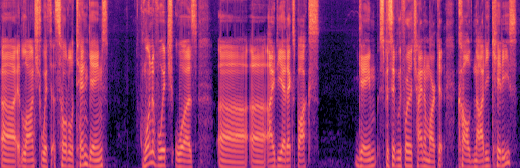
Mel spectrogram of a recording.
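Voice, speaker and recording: A man's voice: mid-range voice, fairly even intonation, moderate pace, darkish tone, no room sound, studio quality. A man, hosting a casual gaming podcast. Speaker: podcast host. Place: indoor podcast studio. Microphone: desk studio microphone.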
